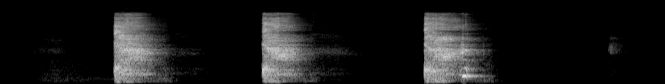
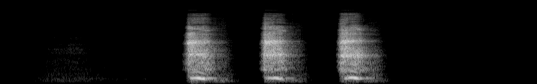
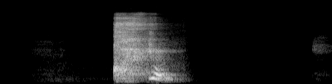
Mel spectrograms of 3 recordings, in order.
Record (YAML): three_cough_length: 6.7 s
three_cough_amplitude: 32767
three_cough_signal_mean_std_ratio: 0.36
exhalation_length: 5.4 s
exhalation_amplitude: 32295
exhalation_signal_mean_std_ratio: 0.31
cough_length: 3.3 s
cough_amplitude: 31105
cough_signal_mean_std_ratio: 0.34
survey_phase: alpha (2021-03-01 to 2021-08-12)
age: 18-44
gender: Female
wearing_mask: 'No'
symptom_cough_any: true
symptom_fatigue: true
symptom_fever_high_temperature: true
symptom_headache: true
symptom_change_to_sense_of_smell_or_taste: true
symptom_loss_of_taste: true
symptom_onset: 3 days
smoker_status: Never smoked
respiratory_condition_asthma: false
respiratory_condition_other: false
recruitment_source: Test and Trace
submission_delay: 2 days
covid_test_result: Positive
covid_test_method: RT-qPCR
